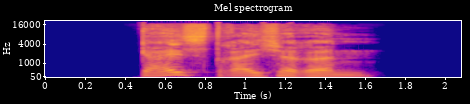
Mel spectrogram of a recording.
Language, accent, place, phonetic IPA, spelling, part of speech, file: German, Germany, Berlin, [ˈɡaɪ̯stˌʁaɪ̯çəʁən], geistreicheren, adjective, De-geistreicheren.ogg
- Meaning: inflection of geistreich: 1. strong genitive masculine/neuter singular comparative degree 2. weak/mixed genitive/dative all-gender singular comparative degree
